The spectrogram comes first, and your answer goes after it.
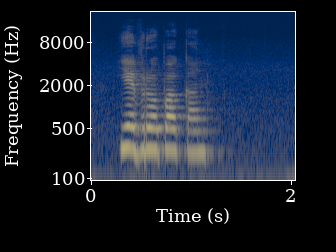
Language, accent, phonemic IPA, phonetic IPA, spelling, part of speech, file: Armenian, Eastern Armenian, /jevɾopɑˈkɑn/, [jevɾopɑkɑ́n], եվրոպական, adjective, Hy-եվրոպական.ogg
- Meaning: European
